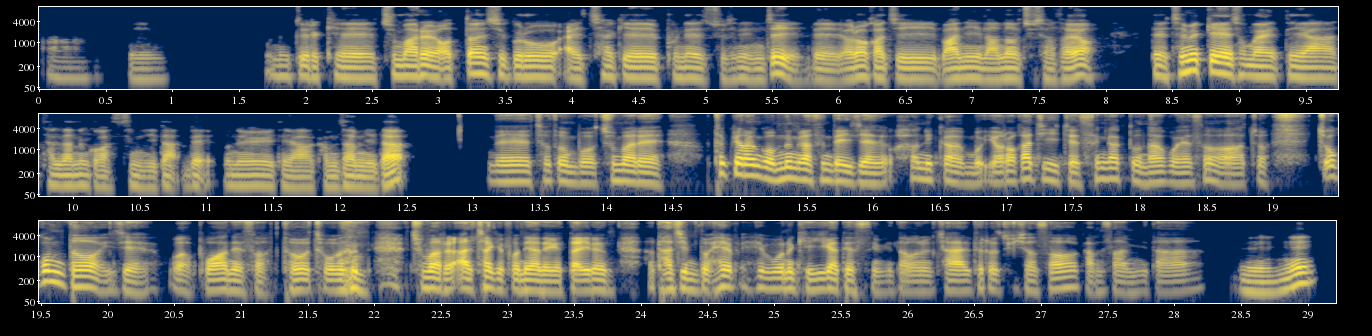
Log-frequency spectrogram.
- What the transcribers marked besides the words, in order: tapping; teeth sucking; laughing while speaking: "좋은"
- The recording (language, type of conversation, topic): Korean, podcast, 주말을 알차게 보내는 방법은 무엇인가요?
